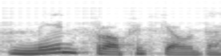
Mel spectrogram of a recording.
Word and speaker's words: mesne: दोस्तों आज जानेंगे हम लोग कि मेन प्रॉफिट क्या होता है। इसको कभी कभी प्रोनाउंसिएशन कर देते हैं कि मिसिंग प्रॉफिट। मिसिंग प्रॉफिट नहीं होता, मेन प्रॉफिट होता है।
